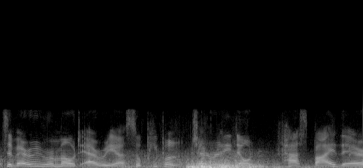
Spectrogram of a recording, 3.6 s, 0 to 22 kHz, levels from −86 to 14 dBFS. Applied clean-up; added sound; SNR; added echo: none; Thunder; -4 dB; none.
